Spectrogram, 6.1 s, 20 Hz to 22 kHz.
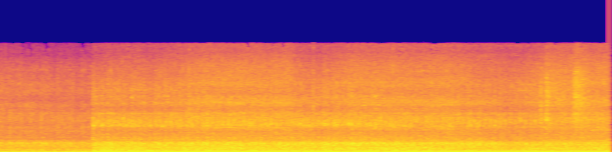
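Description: A heavy V8 diesel tow truck approaches along a road.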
